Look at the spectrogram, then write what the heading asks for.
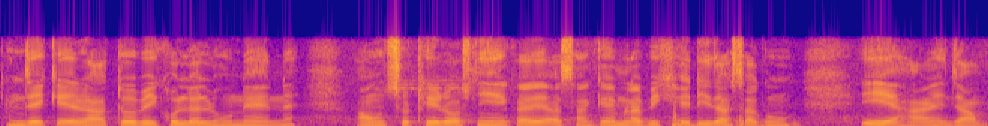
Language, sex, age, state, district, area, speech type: Sindhi, male, 18-30, Maharashtra, Thane, urban, spontaneous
